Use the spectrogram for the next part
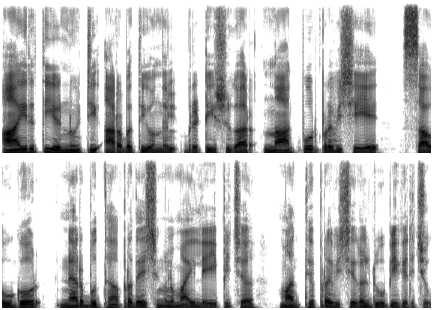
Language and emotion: Malayalam, neutral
